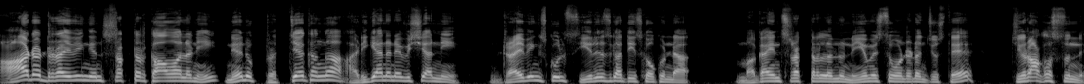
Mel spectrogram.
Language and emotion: Telugu, angry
